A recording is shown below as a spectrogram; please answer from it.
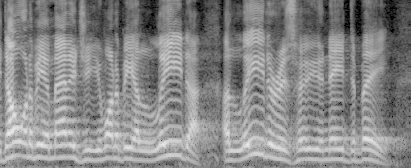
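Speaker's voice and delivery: ordinary delivery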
